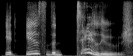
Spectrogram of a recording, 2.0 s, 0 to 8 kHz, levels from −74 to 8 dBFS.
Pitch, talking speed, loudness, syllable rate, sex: 265 Hz, 120 wpm, -17 LUFS, 3.9 syllables/s, female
